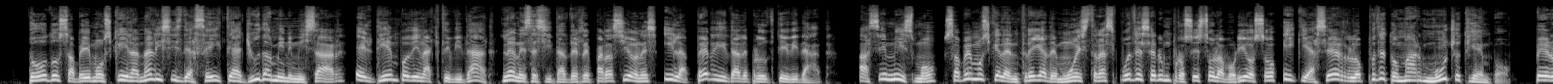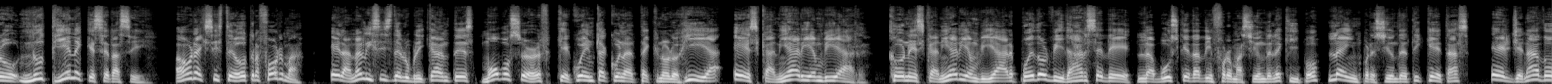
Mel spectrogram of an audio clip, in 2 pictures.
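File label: es-lat m informative, Latin American Spanish male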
